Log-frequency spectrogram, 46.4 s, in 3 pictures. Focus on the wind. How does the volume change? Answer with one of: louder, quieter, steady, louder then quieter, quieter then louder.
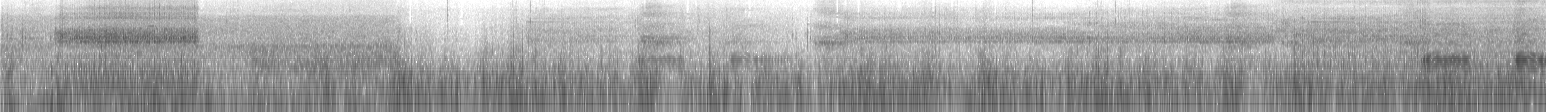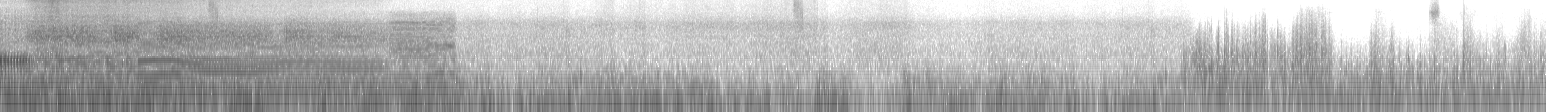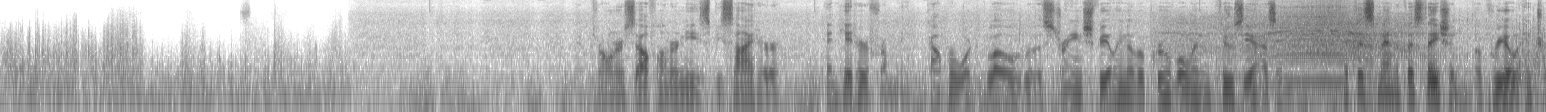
quieter.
